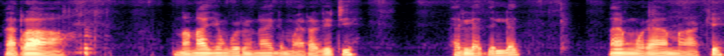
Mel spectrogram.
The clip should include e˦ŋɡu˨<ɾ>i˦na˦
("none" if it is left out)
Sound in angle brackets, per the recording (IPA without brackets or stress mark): ɾ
